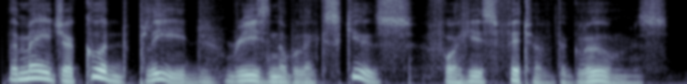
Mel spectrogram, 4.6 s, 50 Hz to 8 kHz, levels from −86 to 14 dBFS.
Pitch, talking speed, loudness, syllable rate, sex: 125 Hz, 155 wpm, -19 LUFS, 4.2 syllables/s, male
